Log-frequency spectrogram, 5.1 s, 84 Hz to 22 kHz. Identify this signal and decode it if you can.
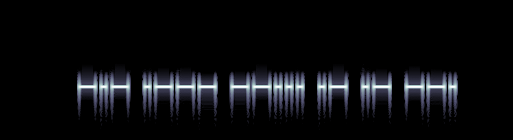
Morse code, heard as a keyed tone, about 22 wpm, 700 Hz. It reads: KJ7AAG
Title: USA Call Signs - 6 Characters - Repeated 2x - 22wpm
